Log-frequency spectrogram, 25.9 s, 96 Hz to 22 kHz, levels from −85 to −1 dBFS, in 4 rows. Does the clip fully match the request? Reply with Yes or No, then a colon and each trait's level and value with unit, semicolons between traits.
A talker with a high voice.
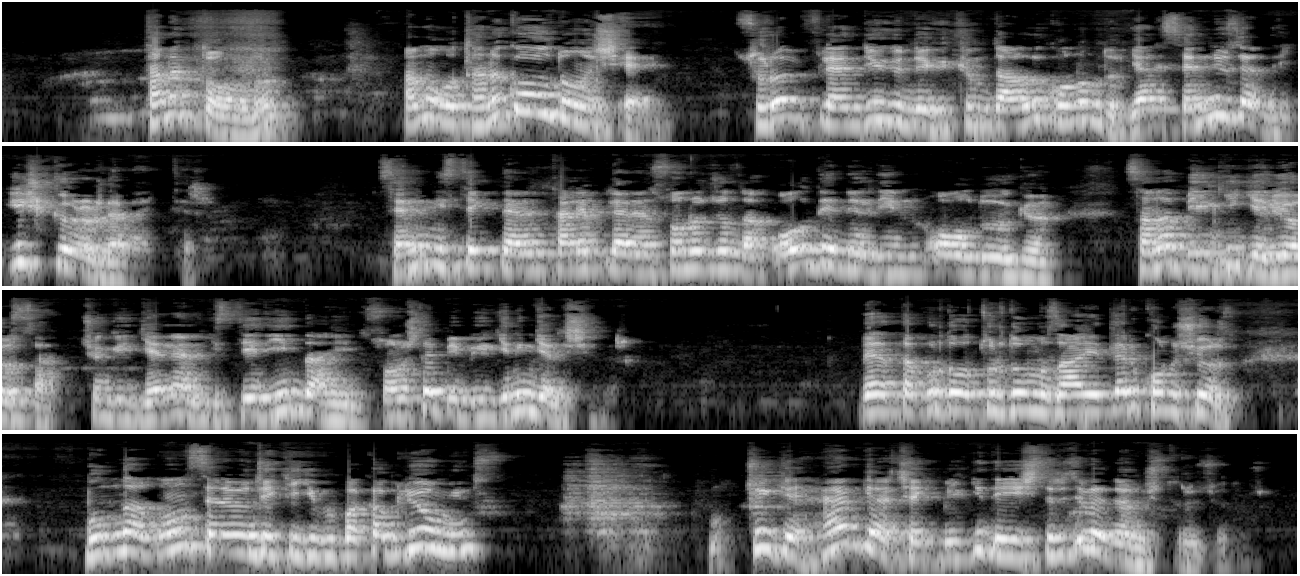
Yes: high, 200 Hz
